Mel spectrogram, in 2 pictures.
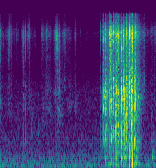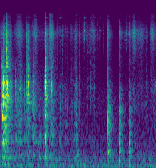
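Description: Tarot cards being shuffled and handled by hand. There is a louder rush of shuffling about two seconds in, with scattered light snaps and clicks of cards around it.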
